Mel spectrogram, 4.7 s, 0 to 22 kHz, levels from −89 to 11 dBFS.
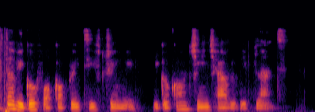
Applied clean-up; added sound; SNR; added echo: neural mask model DeepFilterNet 3.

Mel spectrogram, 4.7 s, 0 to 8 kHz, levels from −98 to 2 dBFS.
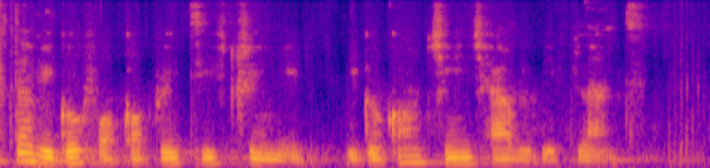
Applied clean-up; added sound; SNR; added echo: neural separator model SepFormer DNS4.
